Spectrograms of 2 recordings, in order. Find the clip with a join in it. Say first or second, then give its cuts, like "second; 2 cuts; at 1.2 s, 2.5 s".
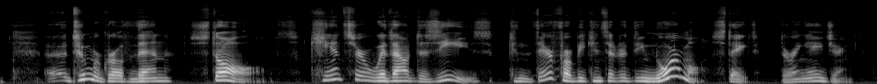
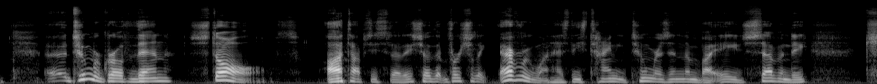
first; 1 cut; at 3.1 s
